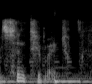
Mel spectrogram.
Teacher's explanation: We can see that the accent falls on the first syllable.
